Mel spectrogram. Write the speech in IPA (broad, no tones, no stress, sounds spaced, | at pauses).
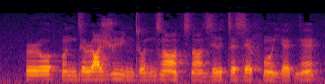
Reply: ɹ o h õ n d ə ɹ ɑ ʒ y n d o n z ɑ̃ t͡s ɑ̃ z ɨ t ə z ɛ f õ j ɛ ɡ ɛ̃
